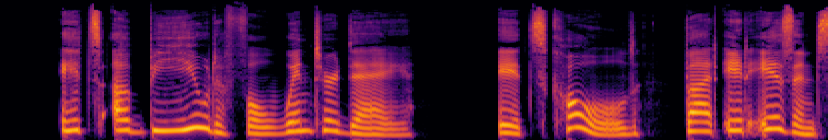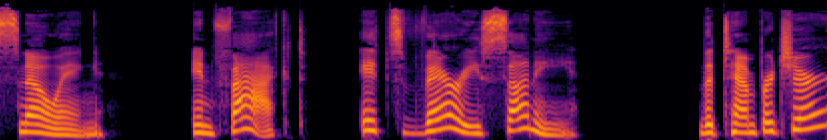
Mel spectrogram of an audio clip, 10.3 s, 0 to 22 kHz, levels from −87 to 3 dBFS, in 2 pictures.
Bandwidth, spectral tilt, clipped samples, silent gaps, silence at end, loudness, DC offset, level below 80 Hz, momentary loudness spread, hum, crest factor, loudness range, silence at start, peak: 19 kHz; -3.5 dB/octave; under 0.1%; 2.96-3.02 s, 7.33-7.41 s, 9.08-9.13 s, 9.27-9.53 s; 0 s; -16 LUFS; under 0.1%; -64 dBFS; 11 LU; none; 18 dB; 1 LU; 0.4 s; 0 dBFS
